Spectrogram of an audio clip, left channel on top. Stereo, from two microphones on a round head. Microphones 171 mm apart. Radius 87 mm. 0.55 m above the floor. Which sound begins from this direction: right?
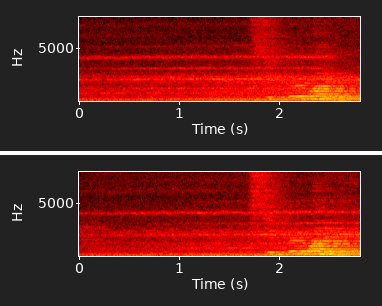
A woman speaking, at 1.7 s.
